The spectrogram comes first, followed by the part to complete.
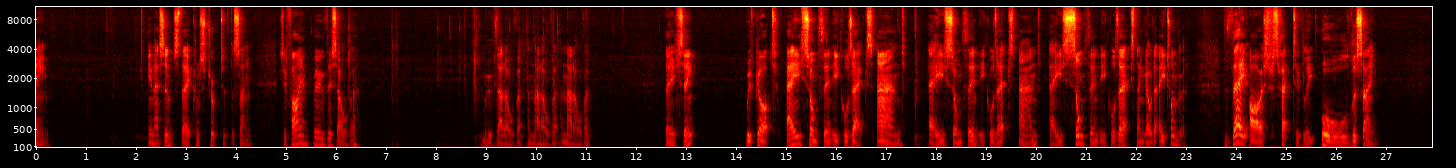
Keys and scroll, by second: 5.0 Tab, 5.6 Tab, 6.2 Tab, 8.1 Down, 8.5 Left, 8.9 Tab, 9.3 Left, 9.5 Left, 9.8 Down, 10.3 Left, 10.4 Tab.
